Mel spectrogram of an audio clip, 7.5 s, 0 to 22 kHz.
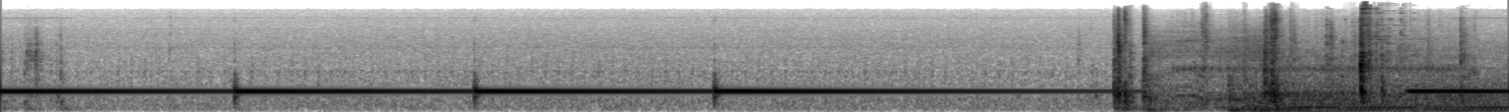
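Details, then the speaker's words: Chevy HHR after timing chain replacement for P0016/P0017, codes cleared: dash chime, then a short crank that catches at once and settles into a smooth idle; starts and runs normally. "starts she runs I got a traction control light now that's not a good thing there take off the emergency brake traction control light goes off that sounds nice"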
